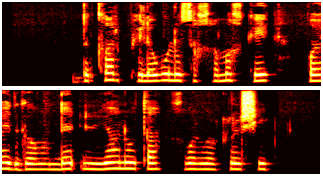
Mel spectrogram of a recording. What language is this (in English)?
Pashto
